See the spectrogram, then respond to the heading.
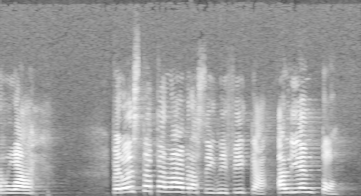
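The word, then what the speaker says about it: רוח: estos muertos y vivirán la palabra espíritu es en el hebreo una palabra que se pronuncia rúa pero esta palabra significa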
